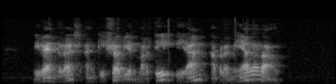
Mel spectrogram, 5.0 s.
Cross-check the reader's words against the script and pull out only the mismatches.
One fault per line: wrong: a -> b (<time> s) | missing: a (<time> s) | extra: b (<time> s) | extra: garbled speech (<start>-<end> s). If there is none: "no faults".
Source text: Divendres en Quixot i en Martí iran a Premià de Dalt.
no faults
